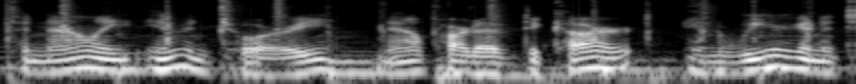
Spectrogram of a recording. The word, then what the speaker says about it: Descartes: Yeah, it's Descartes. It is a Canadian firm. And so you've got that French pronunciation.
